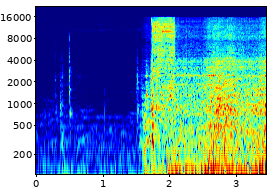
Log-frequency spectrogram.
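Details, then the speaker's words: Hero Honda Hunk motorcycle after tappet adjustment: catches on first crank and settles into an even, smooth idle with no valve ticking; valve train quiet. "ඔයගොල්ලන් කිසිම සද්දයක් නැහැ. ඉතලා කට සද්ද මුකුත් නැහැ. ඒකේ ස්මූත් අයිඩල් එකක් ගන්නට තියෙනවා."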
